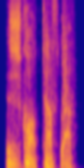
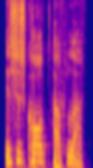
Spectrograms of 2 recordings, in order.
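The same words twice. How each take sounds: First: Lower, put-on stern voice; lightly hammed-up stern lecturer; mock tough-love voice. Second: Said in the usual way. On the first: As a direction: drop into a gruff tough-love parent. Repeats line, second take voiced.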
